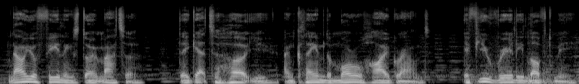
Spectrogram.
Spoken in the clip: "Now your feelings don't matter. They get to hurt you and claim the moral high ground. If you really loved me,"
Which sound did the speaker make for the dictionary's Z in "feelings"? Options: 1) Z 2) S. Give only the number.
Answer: 1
